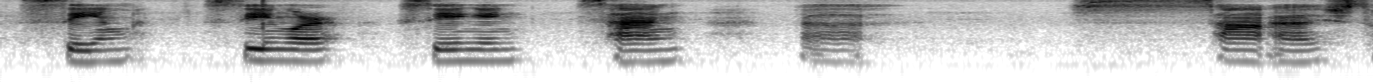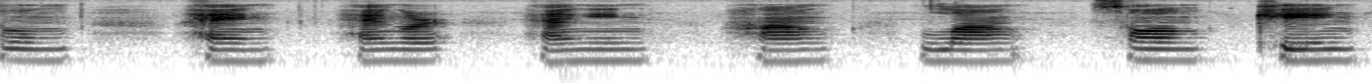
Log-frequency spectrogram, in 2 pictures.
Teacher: Voice velar nasal sound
